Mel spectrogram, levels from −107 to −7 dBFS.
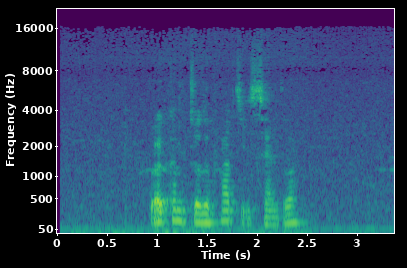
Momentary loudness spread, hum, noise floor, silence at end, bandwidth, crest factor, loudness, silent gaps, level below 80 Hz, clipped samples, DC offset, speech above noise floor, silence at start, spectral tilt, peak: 24 LU; none; -56 dBFS; 0 s; 16.5 kHz; 22 dB; -34 LUFS; none; -56 dBFS; under 0.1%; under 0.1%; 23 dB; 0.05 s; -5.5 dB/octave; -14 dBFS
